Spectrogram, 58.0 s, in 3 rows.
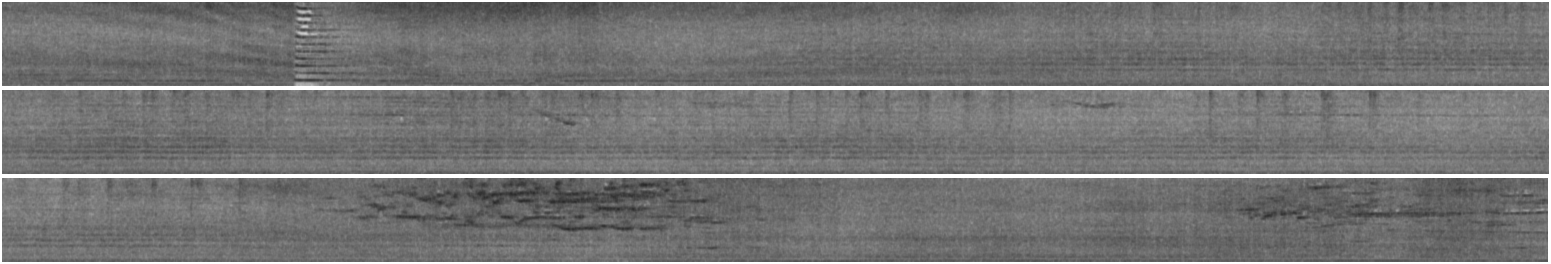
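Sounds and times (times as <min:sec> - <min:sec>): train running: 0:00.0 - 0:58.0.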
